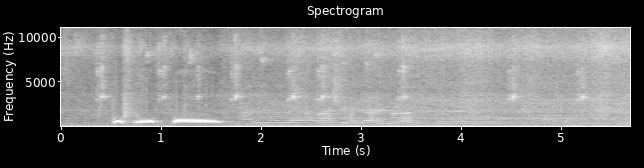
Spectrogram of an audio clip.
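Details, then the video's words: A spotted dove gives one clear three-part coo: two short rising notes and then a longer sustained note. A steady low hum and faint background sounds continue afterwards. "Burung Tekukur Paling Gacor"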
